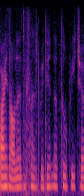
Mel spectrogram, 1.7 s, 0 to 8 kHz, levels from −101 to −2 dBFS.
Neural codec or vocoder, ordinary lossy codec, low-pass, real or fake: codec, 16 kHz, about 1 kbps, DyCAST, with the encoder's durations; Opus, 16 kbps; 7.2 kHz; fake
